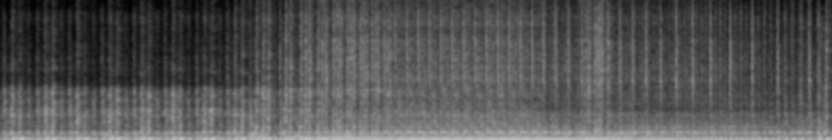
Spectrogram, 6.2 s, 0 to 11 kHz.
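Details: Universal 550 tractor diesel idling with a deep steady knock about twice a second that stays unchanged when injector pipes are loosened; piston or compression suspected at first, found to be a worn rod bearing.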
